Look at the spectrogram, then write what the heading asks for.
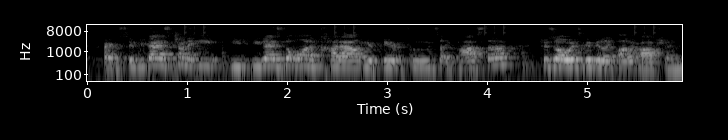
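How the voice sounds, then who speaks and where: Against music in the background, a woman with a New York accent speaks at a fairly high pitch. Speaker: home cook, cooking channel host. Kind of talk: casual cooking video talk. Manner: casual, joking, profane.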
